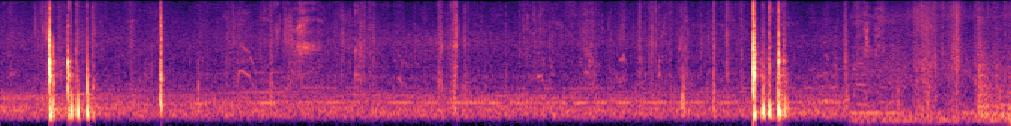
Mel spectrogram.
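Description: A heavy timber sleeper being handled and let fall: a quick cluster of three or four wooden knocks a fraction of a second in, and another like it about five seconds in.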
